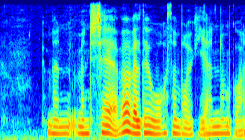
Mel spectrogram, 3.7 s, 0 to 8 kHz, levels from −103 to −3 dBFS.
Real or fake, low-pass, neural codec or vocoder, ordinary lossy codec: fake; 7.2 kHz; codec, 16 kHz, 8 kbps, FreqCodec, larger model; Opus, 64 kbps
